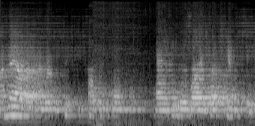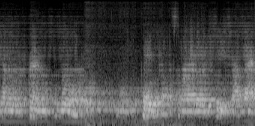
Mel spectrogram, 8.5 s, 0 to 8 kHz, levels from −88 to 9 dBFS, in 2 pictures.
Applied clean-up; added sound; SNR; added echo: neural separator model SepFormer DNS4.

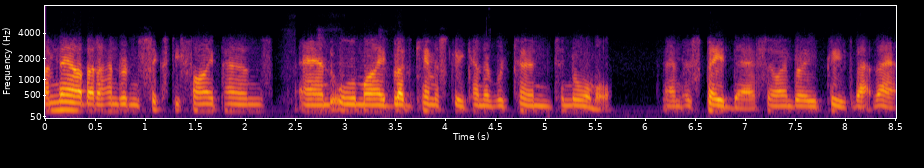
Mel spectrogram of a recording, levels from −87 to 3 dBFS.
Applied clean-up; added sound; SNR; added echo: none; none; none; none.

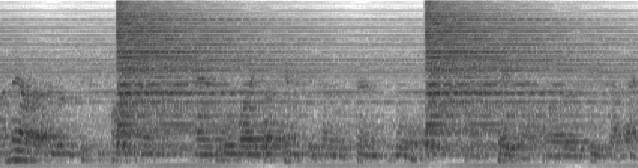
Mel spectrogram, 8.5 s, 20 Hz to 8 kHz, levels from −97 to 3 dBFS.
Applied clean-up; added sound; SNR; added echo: none; Crash cymbal; -4 dB; reverberation time 1.2 s.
